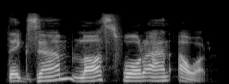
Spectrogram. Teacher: the letter h is silent it is not pronounced so the word our starts with a vowel sound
